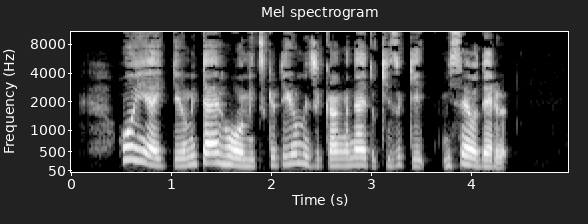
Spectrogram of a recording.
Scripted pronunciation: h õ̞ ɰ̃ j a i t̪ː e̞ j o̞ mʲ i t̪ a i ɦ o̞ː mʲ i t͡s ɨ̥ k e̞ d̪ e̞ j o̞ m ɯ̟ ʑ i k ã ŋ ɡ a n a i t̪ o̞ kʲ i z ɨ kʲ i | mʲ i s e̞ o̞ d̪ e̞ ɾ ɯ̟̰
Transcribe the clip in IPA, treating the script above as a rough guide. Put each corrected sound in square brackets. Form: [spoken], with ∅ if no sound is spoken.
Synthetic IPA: h õ̞ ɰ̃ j a i t̪ː e̞ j o̞ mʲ i t̪ a i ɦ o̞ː mʲ i t͡s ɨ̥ k e̞ [t̪] e̞ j o̞ m ɯ̟ ʑ i k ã ŋ ɡ a n a i t̪ o̞ kʲ i z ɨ kʲ i | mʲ i s e̞ o̞ d̪ e̞ ɾ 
